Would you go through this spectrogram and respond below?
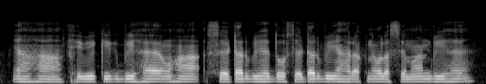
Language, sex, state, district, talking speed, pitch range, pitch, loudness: Hindi, male, Jharkhand, Garhwa, 210 wpm, 125-130 Hz, 130 Hz, -17 LUFS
